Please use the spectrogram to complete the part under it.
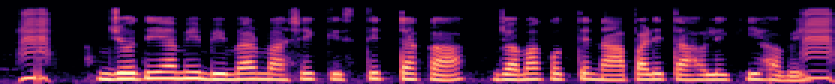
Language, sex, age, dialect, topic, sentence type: Bengali, female, 25-30, Rajbangshi, banking, question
